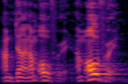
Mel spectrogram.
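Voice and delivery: normal talking voice

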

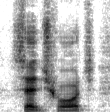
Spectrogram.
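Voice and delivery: plain reading voice

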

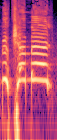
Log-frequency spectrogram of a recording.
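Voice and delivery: long drawn-out goal scream, very high; screaming football commentator. Real, not acted. Goal call continues. (çığlık atan futbol spikeri)

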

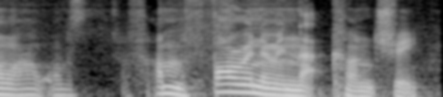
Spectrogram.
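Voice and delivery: ordinary talk

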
